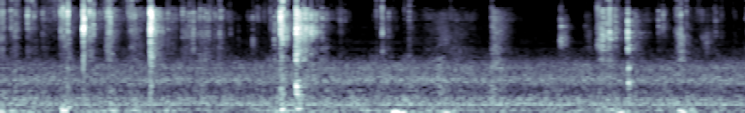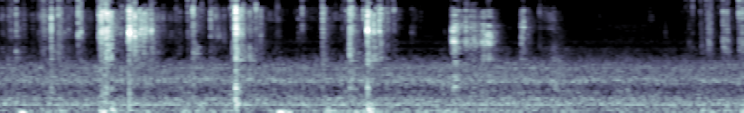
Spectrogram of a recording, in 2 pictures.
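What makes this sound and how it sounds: A craft knife scrapes and cuts a solid, palm-sized green bar of soap, shaving off grid-scored cubes that crumble away. The sound is a dry run of bright, crisp crunches and scratchy clicks over a quiet background with a faint low steady hum.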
